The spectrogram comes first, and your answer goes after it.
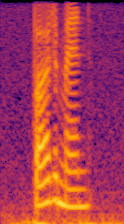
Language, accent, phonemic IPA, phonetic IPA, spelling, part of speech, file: Armenian, Eastern Armenian, /bɑɾˈmen/, [bɑɾmén], բարմեն, noun, Hy-բարմեն.ogg
- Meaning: barman, bartender, barkeeper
